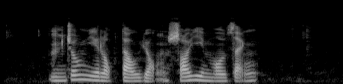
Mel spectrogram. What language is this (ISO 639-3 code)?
yue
